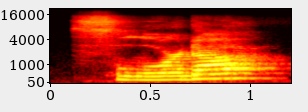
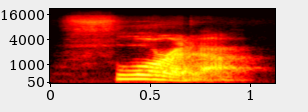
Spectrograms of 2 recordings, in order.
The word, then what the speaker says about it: Florida: um you can say floor duh just like the floor that you walk on Florida Florida Florida I also hear some people say Florida Florida Florida so what you're going to add do there as you're going to add an extra swap schwa syllable and you're going to make sure that that is super short and then you're gonna go from two beats to four so let's listen to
